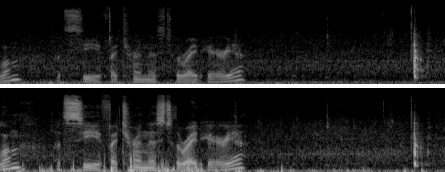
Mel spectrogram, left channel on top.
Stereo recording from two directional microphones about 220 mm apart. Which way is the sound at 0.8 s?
50° right (ahead or behind).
